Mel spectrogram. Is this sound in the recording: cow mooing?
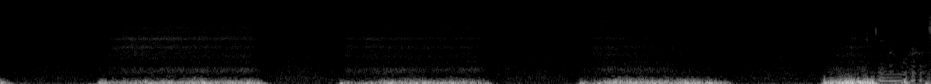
no

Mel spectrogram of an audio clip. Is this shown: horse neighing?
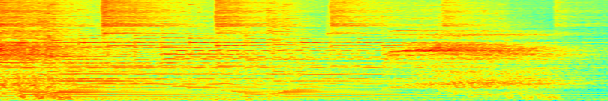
yes

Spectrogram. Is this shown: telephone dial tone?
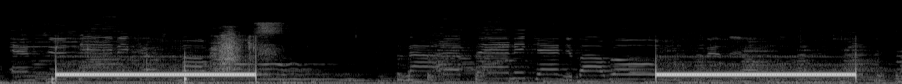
yes

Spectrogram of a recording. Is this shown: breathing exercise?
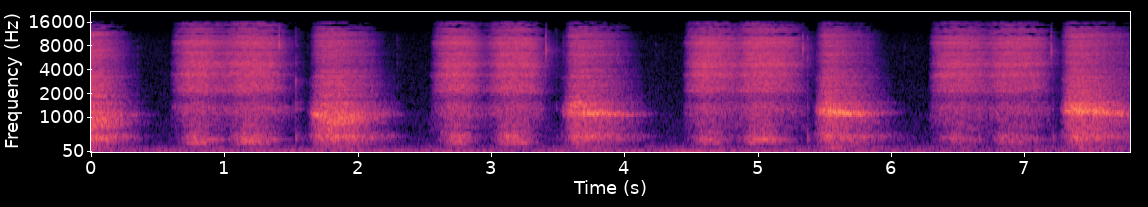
yes

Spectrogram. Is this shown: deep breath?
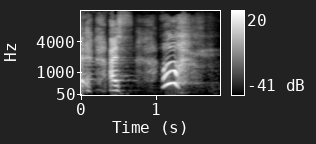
yes

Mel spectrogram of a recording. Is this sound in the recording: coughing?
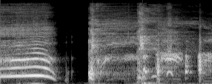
yes

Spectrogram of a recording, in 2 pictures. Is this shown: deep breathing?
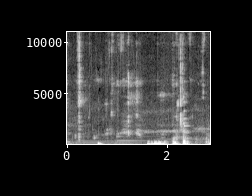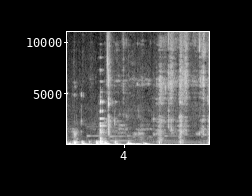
no

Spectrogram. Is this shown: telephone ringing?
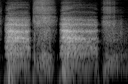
no

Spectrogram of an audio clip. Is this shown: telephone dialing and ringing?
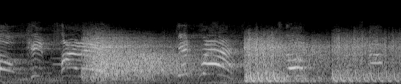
no

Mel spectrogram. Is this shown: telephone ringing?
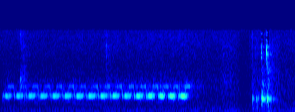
yes

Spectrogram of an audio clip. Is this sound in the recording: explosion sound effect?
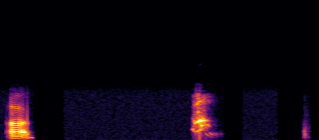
no

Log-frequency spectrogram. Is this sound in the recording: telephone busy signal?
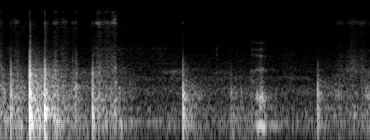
no

